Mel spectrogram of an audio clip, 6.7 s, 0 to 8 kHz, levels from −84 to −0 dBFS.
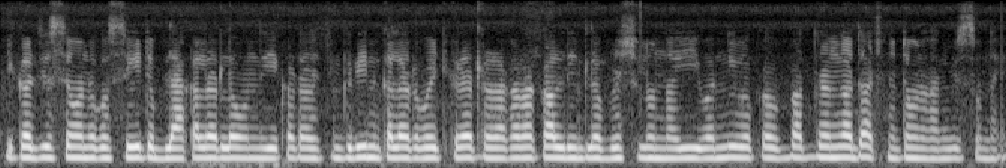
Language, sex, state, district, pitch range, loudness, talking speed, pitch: Telugu, male, Andhra Pradesh, Sri Satya Sai, 185-195 Hz, -14 LUFS, 195 wpm, 185 Hz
